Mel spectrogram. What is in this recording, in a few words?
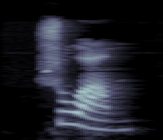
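"шуам", Komi, female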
